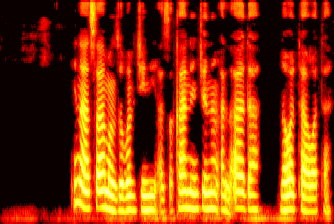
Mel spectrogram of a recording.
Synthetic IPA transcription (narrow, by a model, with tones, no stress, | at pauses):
ʔɪ˦naː˨saː˦mʊ˨nzʊ˨bɐ˦rd͡ʒɪ˦niː˦ʔa̰˨sʼɐ˨kaː˦nɪ˦nd͡ʒɪ˦nɪ˦ŋʔa˨lʔaː˦daː˨ | na˦wɐ˦taː˨wɐ˦taː˨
